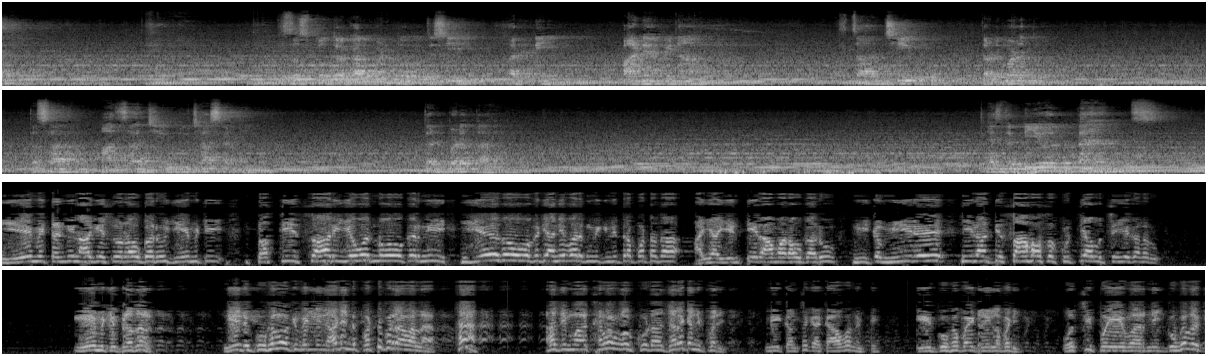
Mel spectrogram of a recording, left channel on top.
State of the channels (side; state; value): both; different; correlation 0.00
